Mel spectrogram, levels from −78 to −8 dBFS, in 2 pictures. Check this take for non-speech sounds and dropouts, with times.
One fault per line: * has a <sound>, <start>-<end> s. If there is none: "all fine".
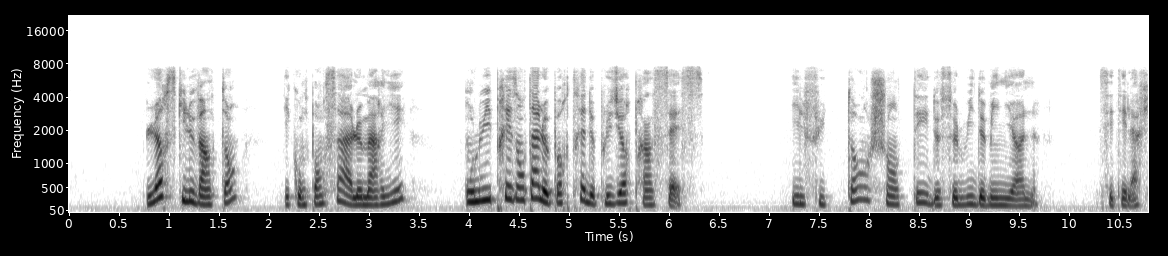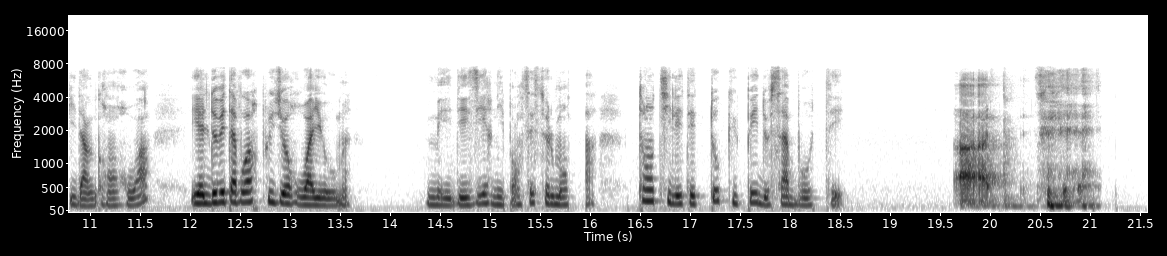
* has a dropout, 15.9-16.0 s
* has a laugh, 19.6-21.1 s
